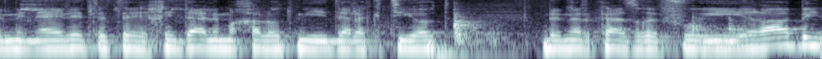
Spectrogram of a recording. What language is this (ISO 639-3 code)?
heb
